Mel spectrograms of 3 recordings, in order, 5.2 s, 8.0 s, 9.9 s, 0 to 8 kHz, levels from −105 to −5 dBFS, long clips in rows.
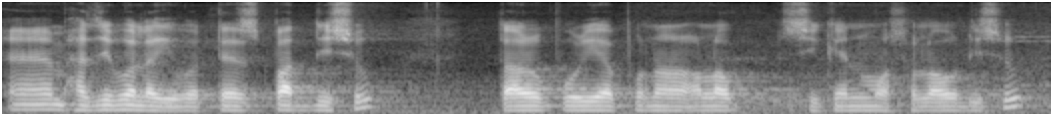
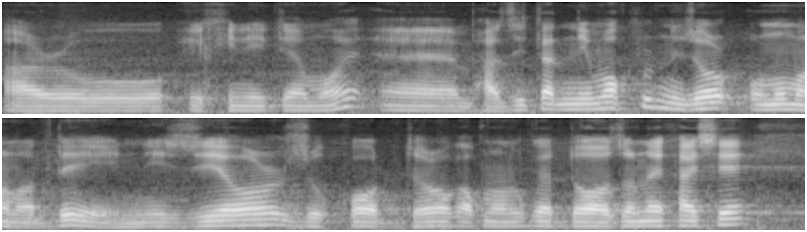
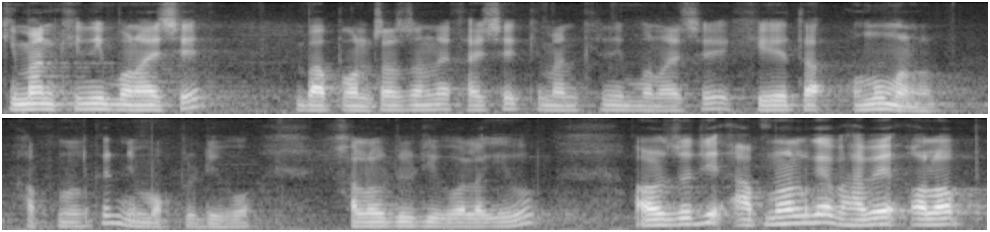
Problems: constant background noise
